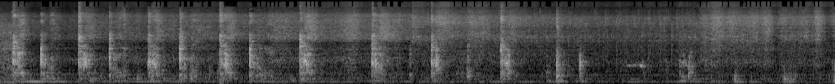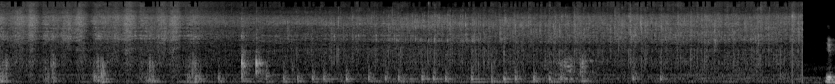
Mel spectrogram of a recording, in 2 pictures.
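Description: Chicken 65 pieces frying in a hot pan with soy sauce, stirred steadily with a utensil that scrapes and clicks against the pan over a continuous loud sizzle, with no talking.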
